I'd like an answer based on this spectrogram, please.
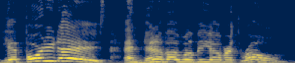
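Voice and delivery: loud, high prophet's proclamation; crying out. Acted. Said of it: "he cried and said".

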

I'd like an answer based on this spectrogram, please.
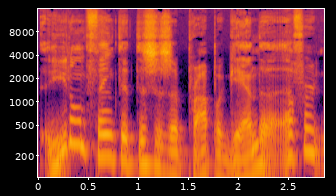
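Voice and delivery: usual speaking voice

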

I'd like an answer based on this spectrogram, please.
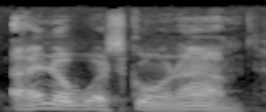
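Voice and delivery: normal talking voice

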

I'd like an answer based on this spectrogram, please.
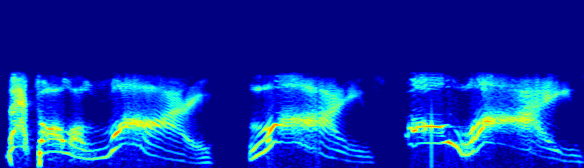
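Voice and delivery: whiny high mock denial, wailing; mock British officials. Mocking British officials wailing their denial, hammed-up fake crying. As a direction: wail the denial like a hammed-up crybaby. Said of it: "They're like".

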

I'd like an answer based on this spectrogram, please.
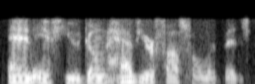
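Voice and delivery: usual speaking voice

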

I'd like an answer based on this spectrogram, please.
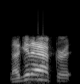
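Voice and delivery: loud barked "Get after it"; Dennis's shout. Retold or imitated. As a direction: shout it like a pumped-up coworker. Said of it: "Dennis would say".

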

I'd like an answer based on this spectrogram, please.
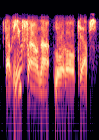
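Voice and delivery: ordinary talk, nothing marked

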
